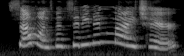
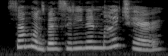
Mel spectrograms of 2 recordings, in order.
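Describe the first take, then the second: First: It is said in a high, squeaky voice. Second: It is said with a shocked, gasping voice.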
